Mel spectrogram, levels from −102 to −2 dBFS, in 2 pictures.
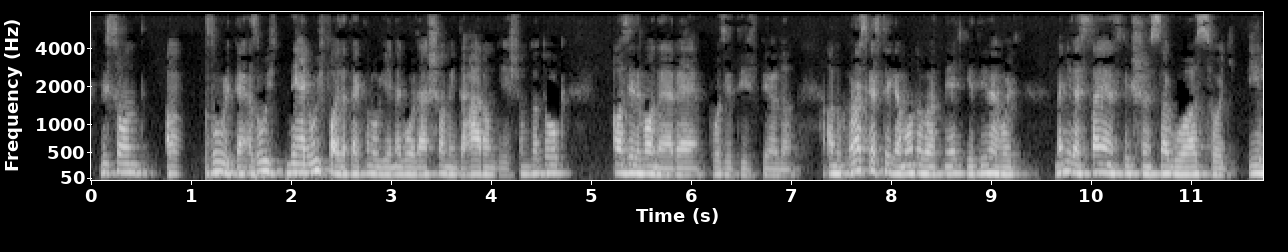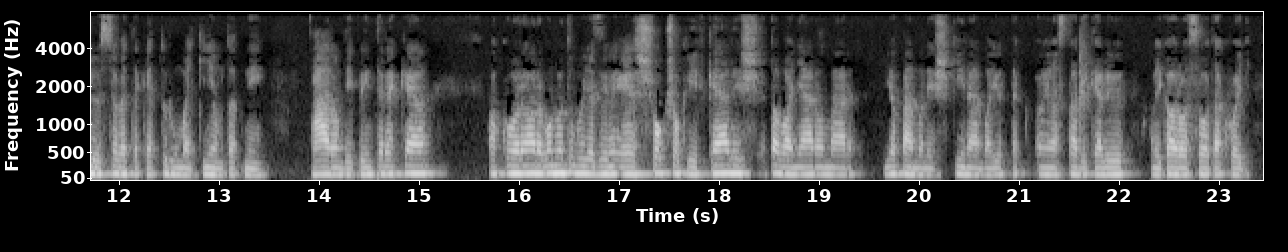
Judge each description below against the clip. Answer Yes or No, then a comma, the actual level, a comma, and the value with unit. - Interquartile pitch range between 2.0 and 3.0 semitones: Yes, narrow, 2.4 semitones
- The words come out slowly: No, fast, 160 wpm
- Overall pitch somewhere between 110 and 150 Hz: Yes, low, 125 Hz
